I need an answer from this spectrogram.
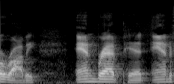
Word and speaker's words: Robbie: with big stars like Margot Roby and uh or Robbie I I was some people pronounce aerobi Margot Robbie and Brad Pitt and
